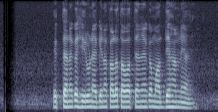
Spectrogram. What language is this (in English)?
Sinhala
